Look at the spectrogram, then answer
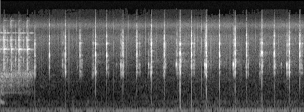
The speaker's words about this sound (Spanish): Eh, oh, mannaggia sta sveglietta che non mi va mai dormire.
